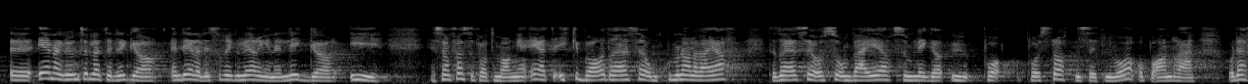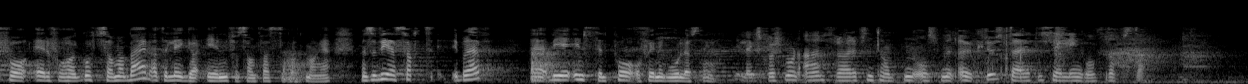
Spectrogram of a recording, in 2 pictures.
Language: Norwegian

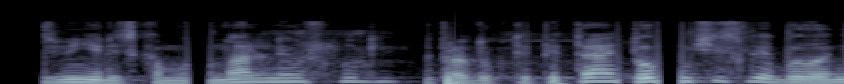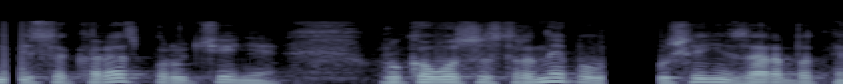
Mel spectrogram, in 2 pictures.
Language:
Kazakh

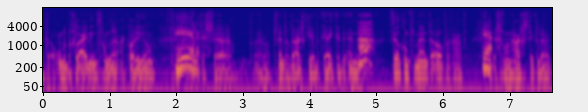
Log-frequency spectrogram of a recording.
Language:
Dutch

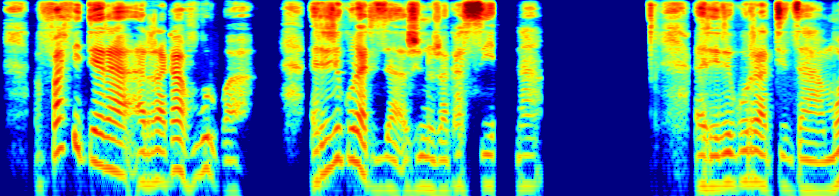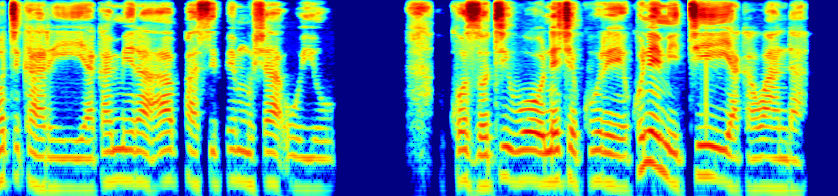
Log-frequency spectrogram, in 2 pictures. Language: Shona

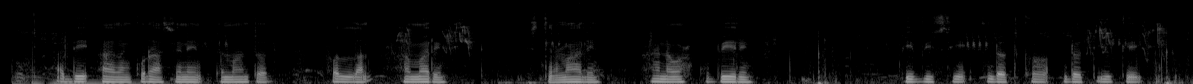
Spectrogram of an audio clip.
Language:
Somali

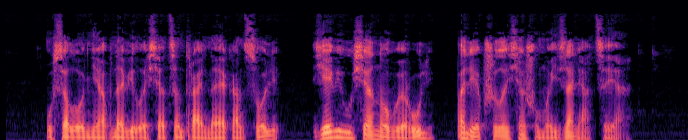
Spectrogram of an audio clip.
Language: Belarusian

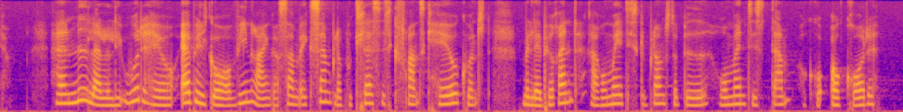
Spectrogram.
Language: Danish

